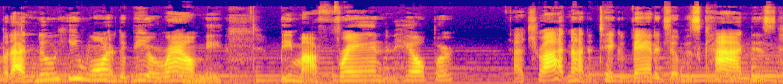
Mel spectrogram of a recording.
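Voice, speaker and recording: A folksy older country woman, played by an actress, tells childhood memories with wry feeling. Her mid-pitched voice swings with lively intonation over clearly audible music in an audio drama.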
